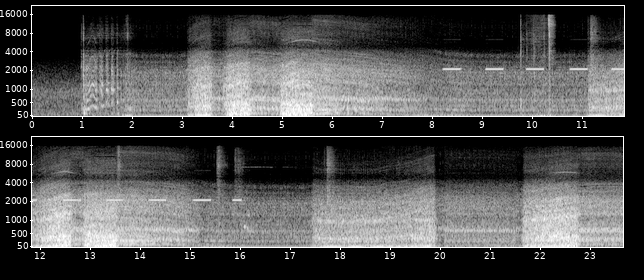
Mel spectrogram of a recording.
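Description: A truck engine rumbles and revs up and down.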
